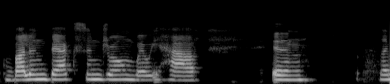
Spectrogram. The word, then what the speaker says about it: Wallenberg: Wallenberg is probably the correct how the good doctor was called in his time.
